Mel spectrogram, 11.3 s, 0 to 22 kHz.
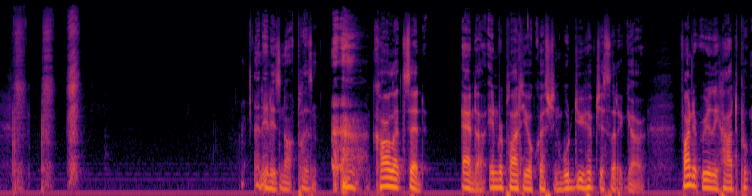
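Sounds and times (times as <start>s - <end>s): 
wet sniffles through a stuffy nose: 0.0s - 1.4s
speech: 3.9s - 11.2s.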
